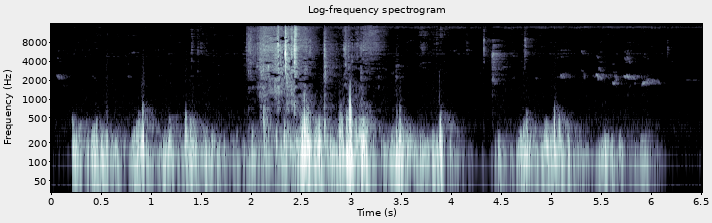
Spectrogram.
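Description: Soft, irregular low thumps and rubbing, like handling noise close to the microphone, with a brief rustle about two seconds in.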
